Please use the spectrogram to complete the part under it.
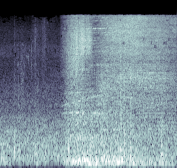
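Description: Fire roars and crackles close by.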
